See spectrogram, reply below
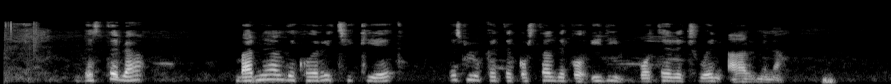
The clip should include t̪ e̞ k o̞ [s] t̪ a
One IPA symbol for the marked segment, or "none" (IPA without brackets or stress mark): s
